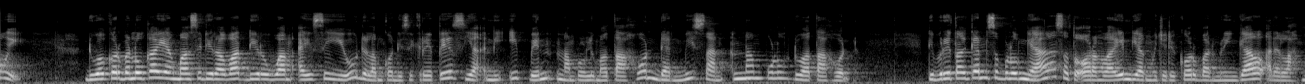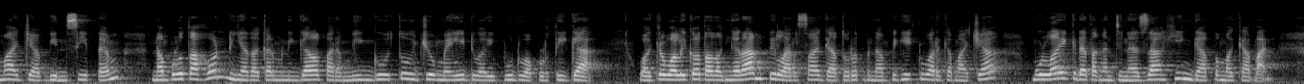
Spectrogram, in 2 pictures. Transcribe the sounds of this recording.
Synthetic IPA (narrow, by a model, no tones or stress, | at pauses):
wi | duakɔrbanlukajaŋmasɪhdiɾawat̪̚diɾuaŋajsijudalamkɔndisikɾit̪ɪsjaʔniʔipɪnənampuluhlimat̪ahʊndanmisanənampulʊhduat̪aɦʊn | d̥ibəɾit̪akansəbəlumɲasat̪uoɾaŋlaɪnjaŋməɲd͡ʒadikɔrbanməniŋɡala̰dalahmad͡ʒabɪnsit̪ɛm | ənampulʊht̪aɦʊndiɲat̪akanməniŋɡalpadamiŋɡut̪ud͡ʒuhmɛiduaɾibuduapuluht̪iɡa | wakɪlwalikot̪at̪əŋəɾaŋpilarsaɡat̪uɾʊt̪̚məndampiŋikəluarɡamad͡ʒa | mulajkədat̪aŋand͡ʒənazahiŋɡapəmakama̰n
